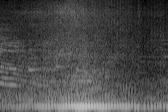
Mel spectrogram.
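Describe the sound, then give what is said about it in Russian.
A motorcycle engine starts up after its rider has fallen, its low throbbing drone swelling louder through the middle, then easing off as the revs drop near the end. “Я упал, и типа мотоцикл завелся потом.”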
